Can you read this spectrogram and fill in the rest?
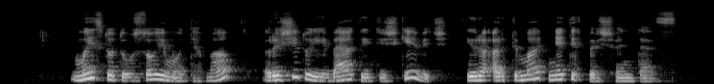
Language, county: Lithuanian, Vilnius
